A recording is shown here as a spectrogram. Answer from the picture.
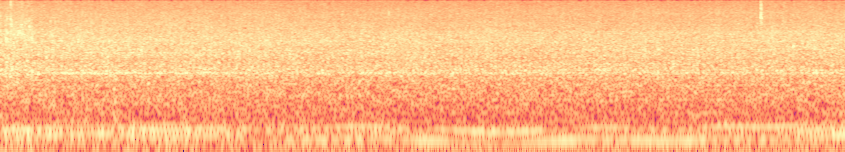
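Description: SUV engine idling steadily close by, a low even hum, over the constant hiss of a fast-flowing, muddy creek.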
